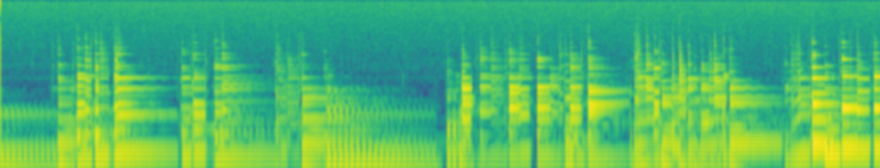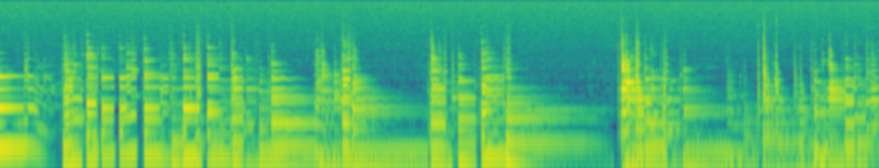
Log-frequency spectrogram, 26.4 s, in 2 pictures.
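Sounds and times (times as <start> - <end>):
bass guitar through a pickup: 0.0 - 26.3.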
